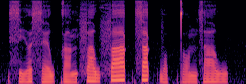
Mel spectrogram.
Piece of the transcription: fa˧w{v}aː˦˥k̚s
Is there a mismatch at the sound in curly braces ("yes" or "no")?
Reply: yes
